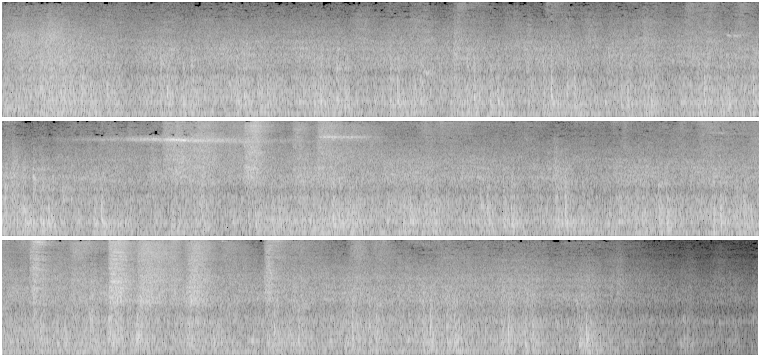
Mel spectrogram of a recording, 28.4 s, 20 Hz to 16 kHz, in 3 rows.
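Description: JR Freight EF210 electric locomotive and a long train of container wagons passing close by: a steady, loud rumble and rattle of wheels on the rails with bursts of sharp clicks, and a brief high squeal about twelve seconds in. The sound falls away quickly as the last wagon passes near the end.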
